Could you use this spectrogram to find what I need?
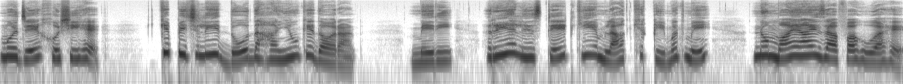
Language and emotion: Urdu, happy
